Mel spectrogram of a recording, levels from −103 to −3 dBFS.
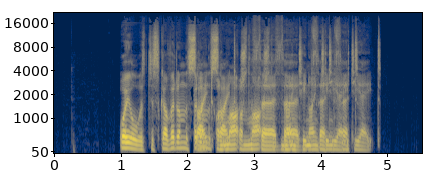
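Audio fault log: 2.11–4.89 s, doubled audio track: right after "was discovered on the", a second full-band copy of the speech enters abruptly, trailing by roughly 300 ms at about the same level as the original, and cuts off just as sharply. It likely comes from a second, slower capture path mixed back in. With no decay or room colour, it reads as a clean stutter rather than an echo. On a spectrogram every harmonic pattern appears twice, offset horizontally, with hard vertical edges at both ends.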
